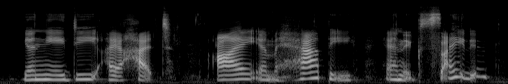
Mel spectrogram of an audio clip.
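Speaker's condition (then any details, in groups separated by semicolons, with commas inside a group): Aphasia after two strokes; aphasia from two strokes, left hemisphere damage, one stroke hit speech and language, no medication helps; much progress over time, rehab at Bartlett Regional Hospital with speech therapist Shona Osterhout; impaired language processing, speech and language strongly affected, reduced capacity to communicate, intelligence intact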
